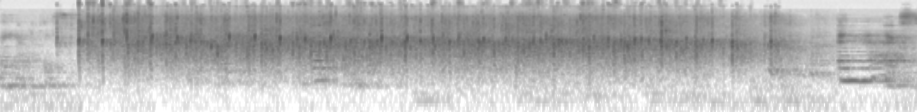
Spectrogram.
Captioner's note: applause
